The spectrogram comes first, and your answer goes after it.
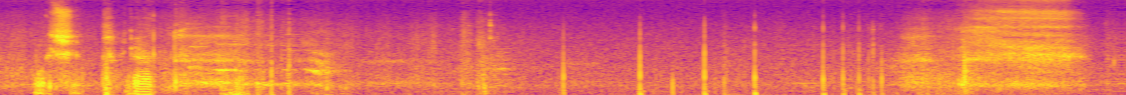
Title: World Loudest Sneezes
